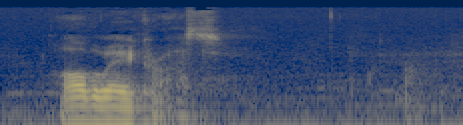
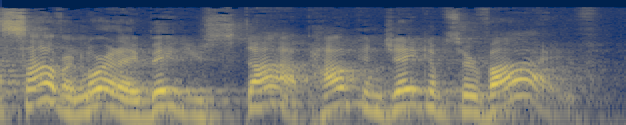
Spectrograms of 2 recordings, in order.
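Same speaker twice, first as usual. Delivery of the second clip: higher, louder anguished plea; crying out; 6 semitones higher, 5 dB louder than usual. A narrator's reading. Amos begs God to stop the fire, crying out. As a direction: cry out to God in desperation. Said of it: "I cried out".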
